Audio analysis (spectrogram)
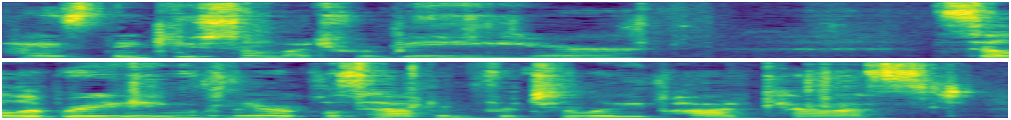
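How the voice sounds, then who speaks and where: A woman hosting a live stream, chatting and giving oracle card readings, her voice a little hoarse. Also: mid-range voice, steady tone, a little fast, a little hiss or hum, poor audio. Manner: warm, chatty, reads card texts softly. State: slightly hoarse, losing her voice. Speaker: podcast host and intuitive reader. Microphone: phone or computer mic for a live stream.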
